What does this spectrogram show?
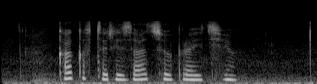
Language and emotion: Russian, neutral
